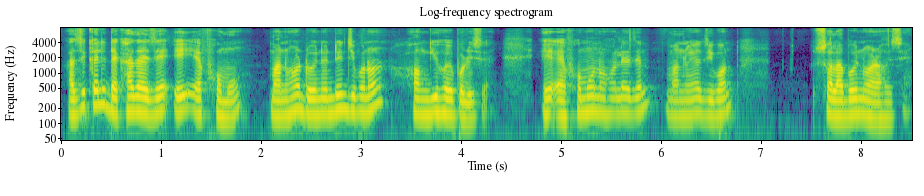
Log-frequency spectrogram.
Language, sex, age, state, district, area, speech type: Assamese, male, 18-30, Assam, Biswanath, rural, spontaneous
